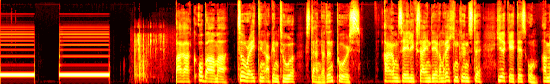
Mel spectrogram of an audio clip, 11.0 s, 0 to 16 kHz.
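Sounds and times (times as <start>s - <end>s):
telephone line tone: 0.0s - 2.2s
speech: 3.6s - 10.9s.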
